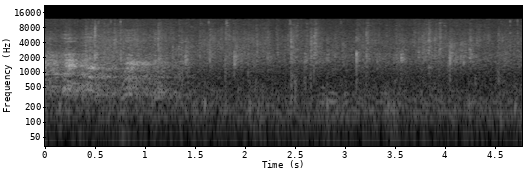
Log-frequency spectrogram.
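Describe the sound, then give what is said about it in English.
A stray dog on a campus barks a few faint, scattered barks over a steady outdoor rushing background, with no one speaking. “Many dogs live around this campus.”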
